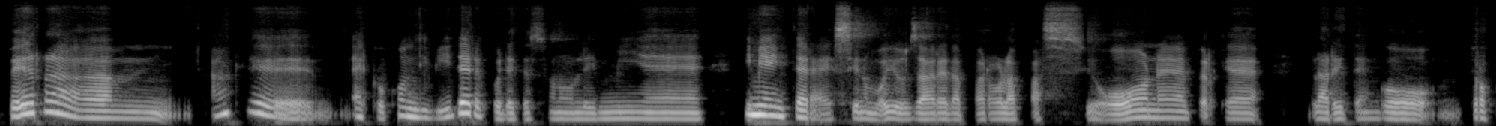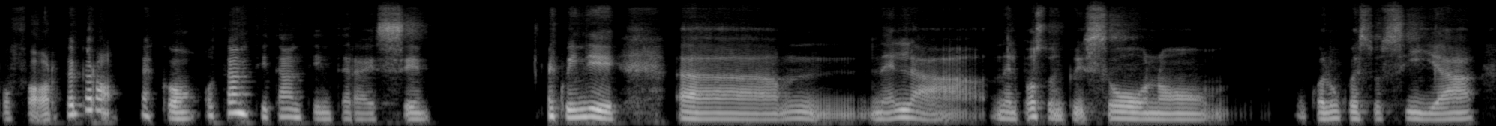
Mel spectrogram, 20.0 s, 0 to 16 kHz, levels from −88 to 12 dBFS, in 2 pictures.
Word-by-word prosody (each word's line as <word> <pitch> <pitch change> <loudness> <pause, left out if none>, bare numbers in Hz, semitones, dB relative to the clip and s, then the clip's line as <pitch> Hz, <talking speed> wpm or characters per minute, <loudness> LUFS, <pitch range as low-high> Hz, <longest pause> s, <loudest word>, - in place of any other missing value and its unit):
per, 260 +8 +7
mhmm, 165 - +2 0.3
anche, 265 +2 +1
ecco, 175 -6 -5
condividere 195 - +4
quelle 145 -2 -3
che 140 - -9
sono 145 0 -7
le 140 -1 -3
mie 145 -1 -1 0.2
i 245 - +7
miei 240 -2 +13
interessi. 180 -8 +1
Non 145 - -2
voglio 150 0 0
usare 140 0 0
la 135 -1 -4
parola 135 0 -3
passione 165 +6 0
perché 140 -2 -5 0.3
la 150 - -1
ritengo, 145 -1 -1
mhmm, - - -18
troppo 165 -3 -5
forte, 245 +10 -1
però 345 +5 +2 0.2
ecco 150 -9 -1
ho 220 - -8
tanti, 275 -9 +4
tanti 190 -5 -5
interessi. 140 0 -6 0.8
E - - +6
quindi, 180 -5 +5 0.4
uhm, 140 0 -3
nella 150 +1 -4
nel 150 -1 -5
posto 195 +1 -3
in - - -4
cui - - -7
sono, 140 -3 -2 0.5
qualunque 155 +2 -3
esso 150 0 -11
sia, 145 0 -4
150 Hz, 130 wpm, -24 LUFS, 140-180 Hz, 0.8 s, miei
